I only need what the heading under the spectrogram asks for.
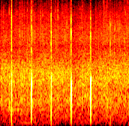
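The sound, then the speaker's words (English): A handful of sharp, evenly spaced hand claps at Wheaton Bible repeat in a steady rhythm, about four per second, fairly quiet, with no voices over them. “How about give me a round of applause here?”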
